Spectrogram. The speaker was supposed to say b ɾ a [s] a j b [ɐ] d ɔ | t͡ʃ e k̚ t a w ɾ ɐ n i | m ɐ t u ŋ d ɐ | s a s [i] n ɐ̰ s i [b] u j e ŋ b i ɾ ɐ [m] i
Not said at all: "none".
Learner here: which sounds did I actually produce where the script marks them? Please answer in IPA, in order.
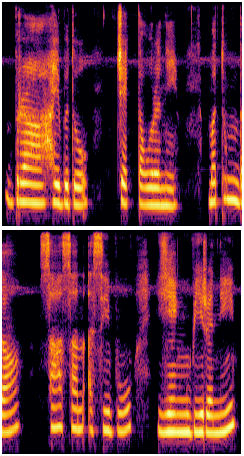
h, ɐ, a, b, n

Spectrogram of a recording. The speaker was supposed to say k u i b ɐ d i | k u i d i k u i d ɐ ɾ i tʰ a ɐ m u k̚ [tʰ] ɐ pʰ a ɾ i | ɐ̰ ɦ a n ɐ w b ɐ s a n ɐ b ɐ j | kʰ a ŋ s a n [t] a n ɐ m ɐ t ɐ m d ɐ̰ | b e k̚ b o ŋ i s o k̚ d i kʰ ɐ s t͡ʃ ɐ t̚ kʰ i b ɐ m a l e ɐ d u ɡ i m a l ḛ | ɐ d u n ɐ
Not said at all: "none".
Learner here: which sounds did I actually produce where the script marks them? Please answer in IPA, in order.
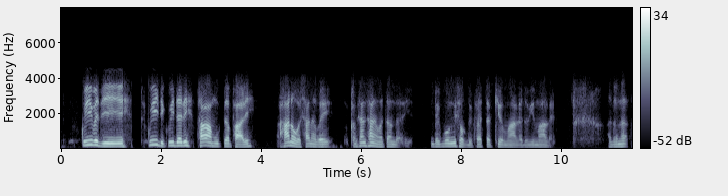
t, s

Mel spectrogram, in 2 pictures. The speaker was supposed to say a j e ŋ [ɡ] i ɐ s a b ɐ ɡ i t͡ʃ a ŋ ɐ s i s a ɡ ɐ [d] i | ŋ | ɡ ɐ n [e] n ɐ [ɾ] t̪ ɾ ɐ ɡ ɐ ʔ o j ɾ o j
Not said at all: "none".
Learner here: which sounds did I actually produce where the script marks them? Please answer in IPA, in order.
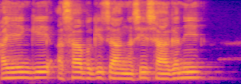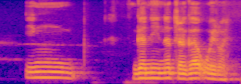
ɡ, n, i, none

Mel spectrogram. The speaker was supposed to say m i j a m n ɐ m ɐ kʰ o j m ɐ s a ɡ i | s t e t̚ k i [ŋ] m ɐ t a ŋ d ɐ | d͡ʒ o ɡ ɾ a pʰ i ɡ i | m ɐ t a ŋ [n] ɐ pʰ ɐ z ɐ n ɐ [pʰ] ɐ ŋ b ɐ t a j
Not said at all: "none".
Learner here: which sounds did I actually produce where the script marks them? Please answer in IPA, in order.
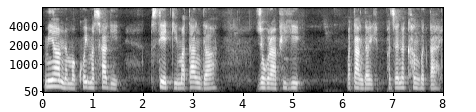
none, d, kʰ

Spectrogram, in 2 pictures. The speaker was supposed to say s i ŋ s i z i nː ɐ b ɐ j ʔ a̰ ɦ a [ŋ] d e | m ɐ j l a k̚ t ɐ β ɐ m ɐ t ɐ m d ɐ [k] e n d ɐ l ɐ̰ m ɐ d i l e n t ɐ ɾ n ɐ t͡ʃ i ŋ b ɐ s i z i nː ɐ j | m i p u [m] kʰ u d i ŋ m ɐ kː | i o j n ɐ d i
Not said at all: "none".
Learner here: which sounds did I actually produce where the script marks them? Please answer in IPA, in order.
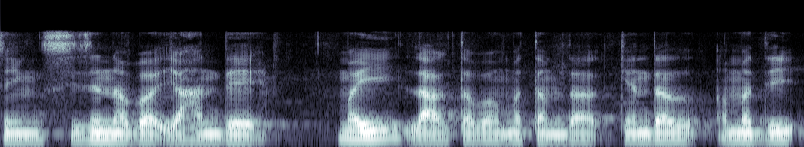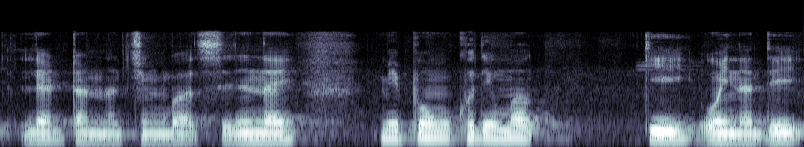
n, k, ŋ

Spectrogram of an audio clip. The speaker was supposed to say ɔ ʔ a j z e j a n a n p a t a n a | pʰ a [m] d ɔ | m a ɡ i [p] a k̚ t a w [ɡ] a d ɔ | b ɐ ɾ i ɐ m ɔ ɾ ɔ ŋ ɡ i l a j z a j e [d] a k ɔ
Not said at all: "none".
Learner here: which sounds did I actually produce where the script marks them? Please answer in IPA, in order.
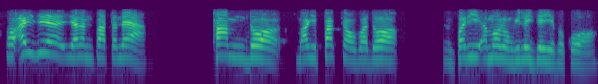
m, p, b, b

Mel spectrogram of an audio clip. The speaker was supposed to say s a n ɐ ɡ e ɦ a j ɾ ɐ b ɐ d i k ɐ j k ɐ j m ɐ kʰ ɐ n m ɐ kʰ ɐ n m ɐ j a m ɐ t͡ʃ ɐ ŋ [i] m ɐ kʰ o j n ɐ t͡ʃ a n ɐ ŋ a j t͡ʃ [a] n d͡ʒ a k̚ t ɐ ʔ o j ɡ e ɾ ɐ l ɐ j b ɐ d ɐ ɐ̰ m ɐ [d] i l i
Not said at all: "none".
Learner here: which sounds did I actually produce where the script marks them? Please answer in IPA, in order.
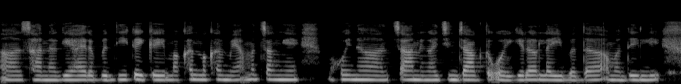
e, i, d

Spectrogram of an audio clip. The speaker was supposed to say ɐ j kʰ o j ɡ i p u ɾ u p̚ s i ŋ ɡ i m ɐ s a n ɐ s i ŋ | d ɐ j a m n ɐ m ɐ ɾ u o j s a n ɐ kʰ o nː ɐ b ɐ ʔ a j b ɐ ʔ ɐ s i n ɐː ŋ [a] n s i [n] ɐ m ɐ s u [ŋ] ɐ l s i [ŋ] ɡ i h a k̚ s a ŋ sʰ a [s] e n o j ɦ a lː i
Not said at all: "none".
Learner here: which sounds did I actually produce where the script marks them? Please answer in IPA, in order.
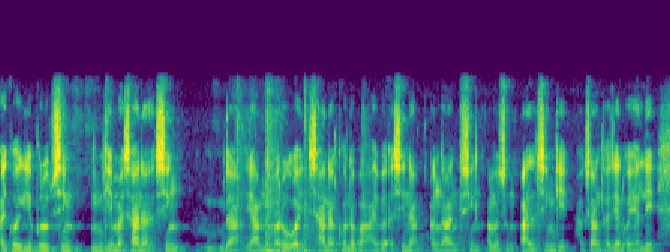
a, ŋ, ŋ, ŋ, z

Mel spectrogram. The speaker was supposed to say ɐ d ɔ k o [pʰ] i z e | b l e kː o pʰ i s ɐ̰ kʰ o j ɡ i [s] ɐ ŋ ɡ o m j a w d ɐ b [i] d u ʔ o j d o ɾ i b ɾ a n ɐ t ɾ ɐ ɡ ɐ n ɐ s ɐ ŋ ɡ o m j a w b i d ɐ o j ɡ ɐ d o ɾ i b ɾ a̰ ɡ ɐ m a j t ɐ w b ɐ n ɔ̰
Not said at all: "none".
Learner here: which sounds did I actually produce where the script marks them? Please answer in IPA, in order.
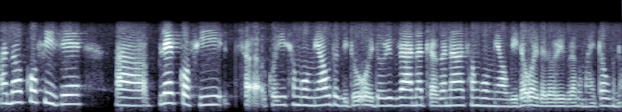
pʰ, s, i

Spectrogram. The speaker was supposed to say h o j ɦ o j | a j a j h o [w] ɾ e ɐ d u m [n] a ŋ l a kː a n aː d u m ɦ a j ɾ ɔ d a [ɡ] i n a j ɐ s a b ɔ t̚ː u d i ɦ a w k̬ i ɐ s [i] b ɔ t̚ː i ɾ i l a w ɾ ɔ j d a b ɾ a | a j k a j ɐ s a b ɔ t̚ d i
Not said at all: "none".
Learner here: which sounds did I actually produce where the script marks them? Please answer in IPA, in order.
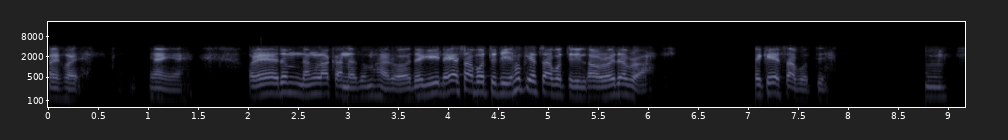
none, n, ɡ, a

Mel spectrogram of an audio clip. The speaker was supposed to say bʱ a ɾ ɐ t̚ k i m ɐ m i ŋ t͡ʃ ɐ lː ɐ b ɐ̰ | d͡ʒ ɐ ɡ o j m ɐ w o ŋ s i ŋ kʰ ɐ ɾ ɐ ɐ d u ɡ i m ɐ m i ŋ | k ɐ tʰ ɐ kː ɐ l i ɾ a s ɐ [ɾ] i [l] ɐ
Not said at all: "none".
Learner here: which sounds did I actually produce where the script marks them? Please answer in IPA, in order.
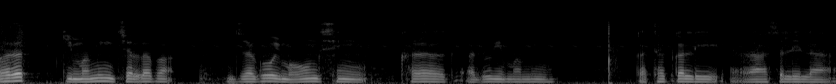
l, l

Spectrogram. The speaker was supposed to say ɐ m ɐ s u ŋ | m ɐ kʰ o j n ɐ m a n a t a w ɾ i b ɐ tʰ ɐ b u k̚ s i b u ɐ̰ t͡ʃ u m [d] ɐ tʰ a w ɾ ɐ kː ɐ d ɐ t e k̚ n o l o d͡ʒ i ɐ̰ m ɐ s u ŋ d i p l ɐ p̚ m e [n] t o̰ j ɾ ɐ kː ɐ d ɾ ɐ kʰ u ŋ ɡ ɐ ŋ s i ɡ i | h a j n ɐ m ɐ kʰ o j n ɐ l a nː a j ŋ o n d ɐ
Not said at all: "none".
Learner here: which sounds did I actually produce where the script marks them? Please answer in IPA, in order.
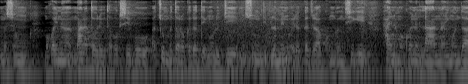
b, n

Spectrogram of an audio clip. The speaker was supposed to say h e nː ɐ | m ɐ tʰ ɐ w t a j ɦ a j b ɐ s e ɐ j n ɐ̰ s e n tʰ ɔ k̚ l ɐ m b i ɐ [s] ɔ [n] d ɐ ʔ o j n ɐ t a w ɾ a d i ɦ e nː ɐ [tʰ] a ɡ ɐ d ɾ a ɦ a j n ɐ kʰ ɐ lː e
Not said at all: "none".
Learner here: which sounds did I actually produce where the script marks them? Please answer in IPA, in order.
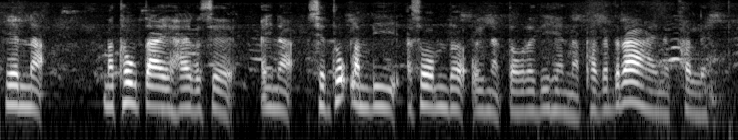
s, m, pʰ

